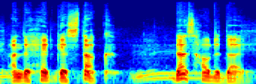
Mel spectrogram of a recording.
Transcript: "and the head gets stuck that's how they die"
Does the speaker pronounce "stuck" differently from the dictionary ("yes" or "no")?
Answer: no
